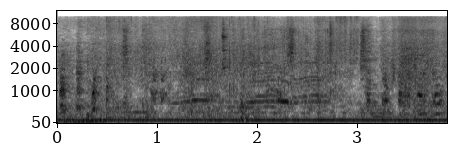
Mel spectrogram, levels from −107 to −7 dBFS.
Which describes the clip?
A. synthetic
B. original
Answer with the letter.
B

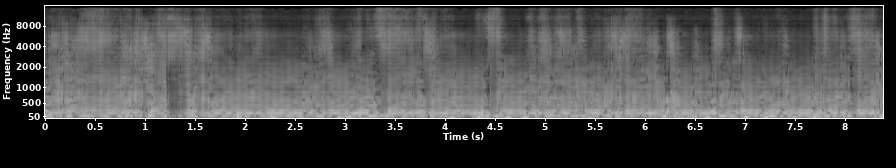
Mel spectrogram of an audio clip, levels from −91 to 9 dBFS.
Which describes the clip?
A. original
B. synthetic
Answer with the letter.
B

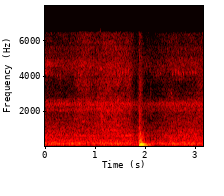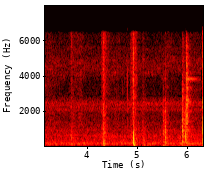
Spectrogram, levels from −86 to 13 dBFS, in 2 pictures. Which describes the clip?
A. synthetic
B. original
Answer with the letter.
A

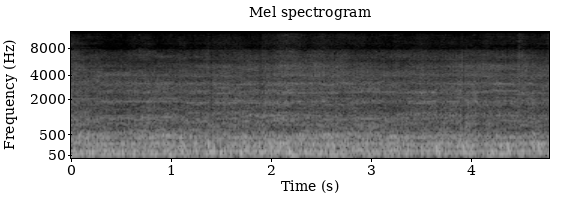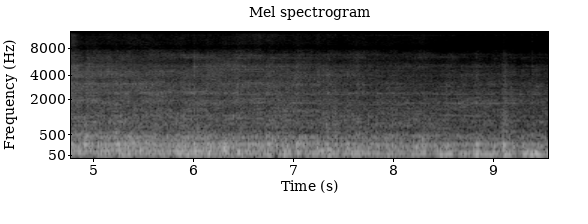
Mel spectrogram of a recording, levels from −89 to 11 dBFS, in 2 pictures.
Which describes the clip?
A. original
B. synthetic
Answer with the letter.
B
